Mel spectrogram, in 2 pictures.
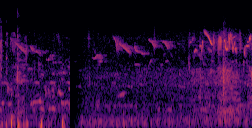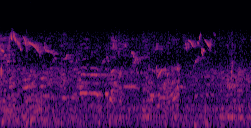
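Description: Small birds chirping in the trees: many short, quick calls, busiest from about two to six seconds in. A few faint knocks come near the start, and the sound drops out briefly about one and a half seconds in.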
